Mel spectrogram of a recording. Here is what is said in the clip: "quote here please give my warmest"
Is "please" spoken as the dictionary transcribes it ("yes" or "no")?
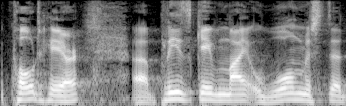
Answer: yes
